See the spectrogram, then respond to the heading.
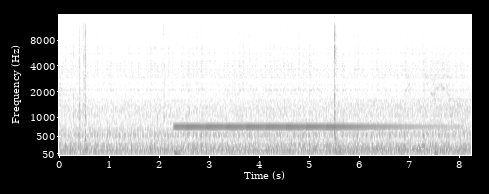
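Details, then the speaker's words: Engine started after a spark plug change catches cleanly after a couple of seconds and settles into an even idle, RPMs running a little high; no misses or rattles, normal start-up and idle. "all right every all that seems to be doing fine here we go RPMs are running a little high hoping she'll drop back down like she usually does"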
